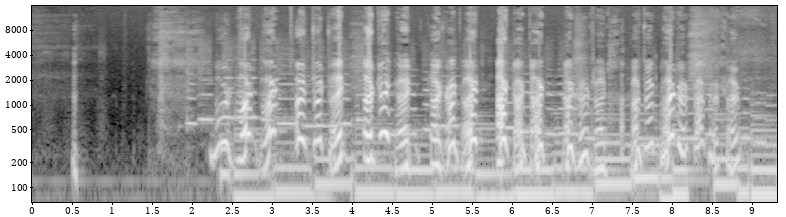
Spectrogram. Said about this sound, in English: I'm pretty sure that's not what manatees sound like. They're not manatees. I'm going out on a limb. Sea lions.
